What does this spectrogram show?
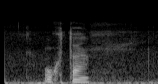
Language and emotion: Russian, neutral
